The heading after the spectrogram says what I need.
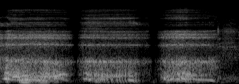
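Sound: imitated labored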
